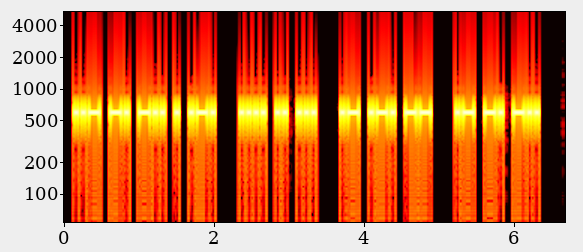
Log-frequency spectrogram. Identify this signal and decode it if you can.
Morse code, heard as a keyed tone, about 25 wpm, 600 Hz. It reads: UNDER HIS ARM AND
